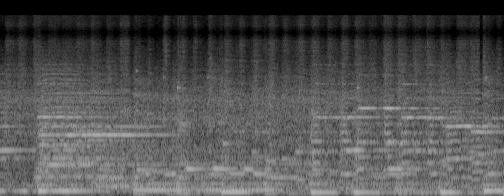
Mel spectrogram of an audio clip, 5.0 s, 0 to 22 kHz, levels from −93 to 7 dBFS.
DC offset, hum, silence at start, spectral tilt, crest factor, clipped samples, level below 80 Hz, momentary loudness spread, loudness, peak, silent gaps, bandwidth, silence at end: under 0.1%; none; 0 s; -5.5 dB/octave; 14 dB; under 0.1%; -44 dBFS; 5 LU; -28 LUFS; -14 dBFS; none; 16 kHz; 0 s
